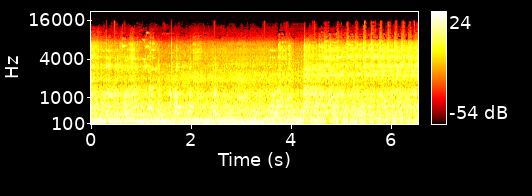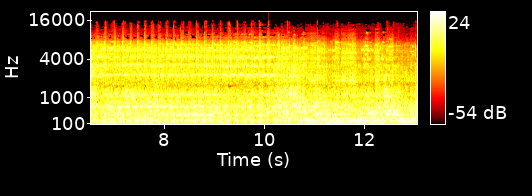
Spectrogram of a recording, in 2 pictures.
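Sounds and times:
excavator diesel engine running: 0.0s - 13.0s
hydraulic breaker hammering concrete: 3.6s - 13.0s.

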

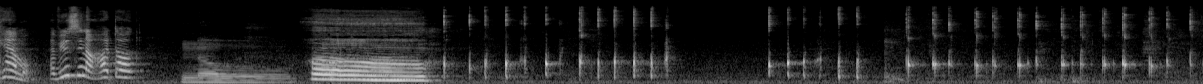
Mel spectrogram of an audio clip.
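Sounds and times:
tongue clicks imitating hooves: 4.4s - 6.8s, 7.7s - 12.0s.

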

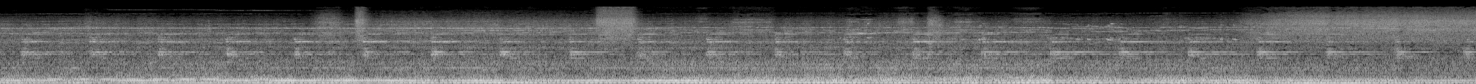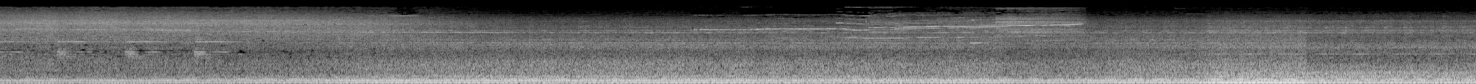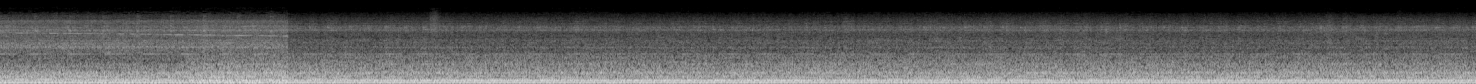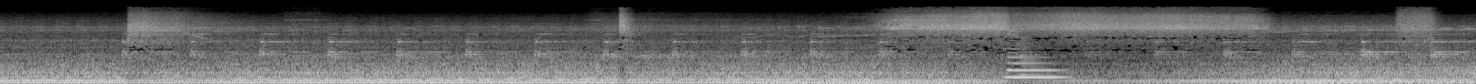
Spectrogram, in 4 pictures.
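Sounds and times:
train wheels squealing: 0.0s - 32.4s, 44.8s - 59.0s
diesel locomotive engine hum: 0.0s - 59.0s.

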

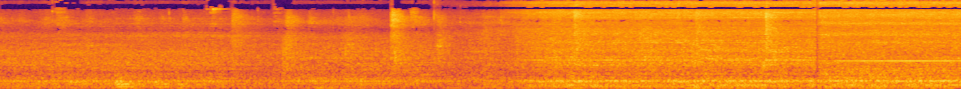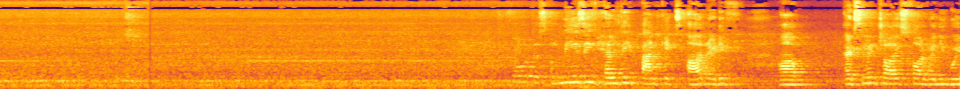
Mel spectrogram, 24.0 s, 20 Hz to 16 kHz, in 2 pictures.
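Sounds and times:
low mechanical hum: 0.0s - 24.0s
faint high whine: 6.4s - 20.4s.

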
